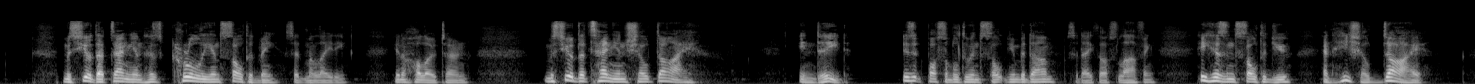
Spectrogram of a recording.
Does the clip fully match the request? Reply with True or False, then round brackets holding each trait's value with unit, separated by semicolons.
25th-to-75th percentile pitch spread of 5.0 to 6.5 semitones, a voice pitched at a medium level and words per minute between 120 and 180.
False (5.3 semitones; 115 Hz; 140 wpm)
